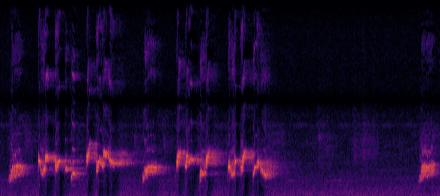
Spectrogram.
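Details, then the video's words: Red-whiskered bulbul singing several fast bursts of sweet, lilting whistled phrases, then about two seconds of quiet before one more short whistle. "chào mào hót cực hay"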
